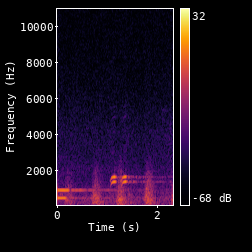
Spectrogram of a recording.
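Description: Steam locomotive sound effects: steady chuffing about twice a second under a whistle. The lower whistle fades out about a second in, as a higher two-note whistle sounds.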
